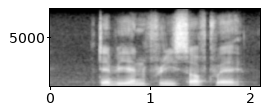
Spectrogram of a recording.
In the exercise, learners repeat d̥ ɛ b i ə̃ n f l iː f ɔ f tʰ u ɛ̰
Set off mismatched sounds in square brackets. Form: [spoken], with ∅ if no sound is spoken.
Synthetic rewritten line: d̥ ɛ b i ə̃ n f [ɹ] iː [s] ɔ f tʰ [w] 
